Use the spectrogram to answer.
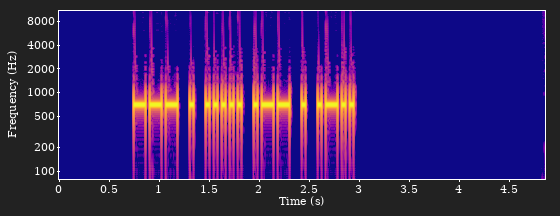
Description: Morse code, heard as a keyed tone, about 31 wpm, 700 Hz. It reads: OE5WEL
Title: DXCC-100 Call Signs - 6 Characters - 30wpm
